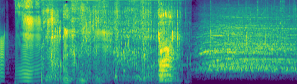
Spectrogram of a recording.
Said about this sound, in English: Just add in a comedy fart noise and nobody will notice! Good idea.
